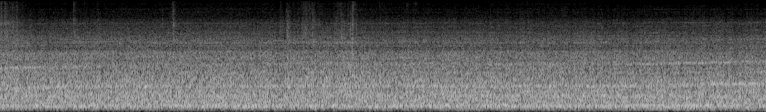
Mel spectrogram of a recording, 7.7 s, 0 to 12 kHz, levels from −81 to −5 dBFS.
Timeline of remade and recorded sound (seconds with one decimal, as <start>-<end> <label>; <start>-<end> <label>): 0.0-7.7 recorded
